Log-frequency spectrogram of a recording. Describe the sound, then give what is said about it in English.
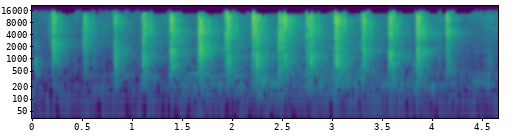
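Steady, evenly paced hand claps, roughly three per second, ring out for several seconds with no voices, as the audience at a public city meeting applauds a resident's comment. “You know, we all like to clap, but maybe we ought not anymore.”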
